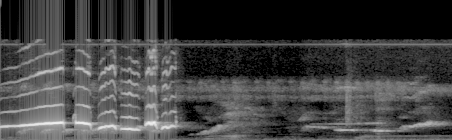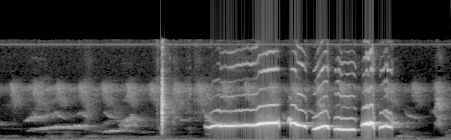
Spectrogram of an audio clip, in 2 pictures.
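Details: Female white-rumped shama (murai batu), its call meant to make males sing: two bursts of loud, wavering whistled phrases separated by a quieter stretch of soft slurred notes and one sharp tick.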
